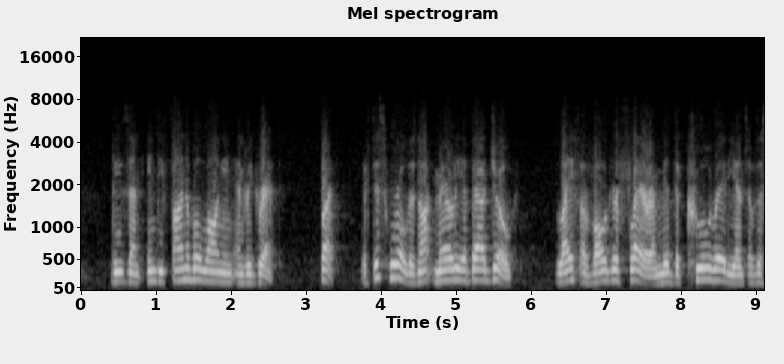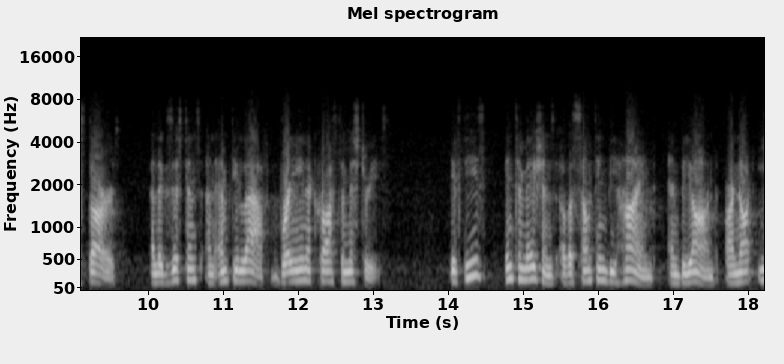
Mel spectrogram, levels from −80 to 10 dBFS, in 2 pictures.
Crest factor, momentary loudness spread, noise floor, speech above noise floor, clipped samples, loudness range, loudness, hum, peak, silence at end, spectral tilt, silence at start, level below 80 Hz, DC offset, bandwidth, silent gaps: 16 dB; 8 LU; -56 dBFS; 42 dB; under 0.1%; 4 LU; -15 LUFS; none; 0 dBFS; 0 s; -8 dB/octave; 0.4 s; -66 dBFS; under 0.1%; 7.4 kHz; none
